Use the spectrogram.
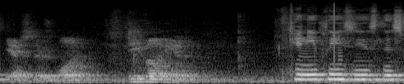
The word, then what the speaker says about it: Devonian: Are there any alternate pronunciations? Yes, there's one. Devonian.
